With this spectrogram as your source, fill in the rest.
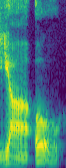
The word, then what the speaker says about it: YHW: it's translated into YHW, which properly pronouncing his name as Yah-O or Ye-O, which is literally the god the Israelites worshipped, later being pronounced as Yahweh.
